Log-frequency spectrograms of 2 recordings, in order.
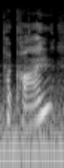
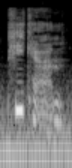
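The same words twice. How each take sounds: First: It is said the New Mexico way. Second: It is said the East Coast way. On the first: "We say pecan" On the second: "my friends that are from like, you know, like East Coast, they say"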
